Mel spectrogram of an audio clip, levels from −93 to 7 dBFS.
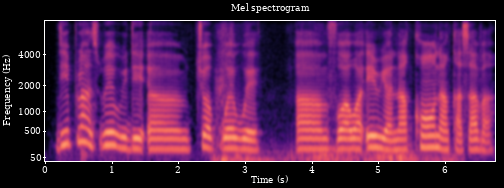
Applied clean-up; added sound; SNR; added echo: none; Zipper (clothing); 16 dB; none.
